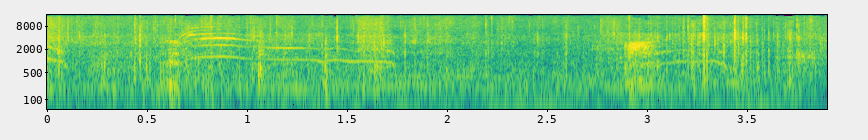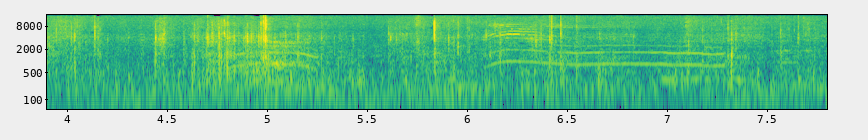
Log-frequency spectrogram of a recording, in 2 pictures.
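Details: Newborn wild kitten being spoon-fed milk because it cannot nurse from its mother: several thin, high mews falling in pitch, some drawn out, among crinkling and handling noises.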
